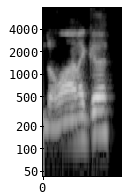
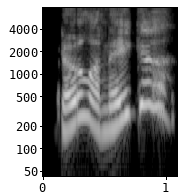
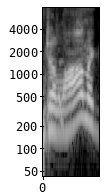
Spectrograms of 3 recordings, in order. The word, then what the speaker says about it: Dahlonega: Dahlonega? No. And Dahlonega is actually a mispronunciation, but there you go. That's the white man pronunciation.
